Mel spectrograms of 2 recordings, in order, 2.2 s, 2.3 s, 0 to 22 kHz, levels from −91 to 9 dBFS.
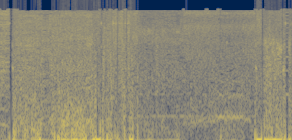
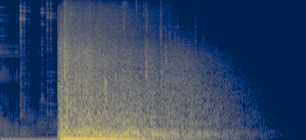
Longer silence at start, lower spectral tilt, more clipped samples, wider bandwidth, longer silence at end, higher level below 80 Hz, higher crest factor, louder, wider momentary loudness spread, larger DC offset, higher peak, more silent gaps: second, 0 s vs 0.45 s; second, -2 dB/octave vs -6 dB/octave; first, 1% vs under 0.1%; first, over 20 kHz vs 15 kHz; second, 0 s vs 0.75 s; about the same, -20 dBFS vs -16 dBFS; second, 10 dB vs 16 dB; first, -8 LUFS vs -16 LUFS; second, 4 LU vs 19 LU; neither; about the same, 0 dBFS vs 0 dBFS; neither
